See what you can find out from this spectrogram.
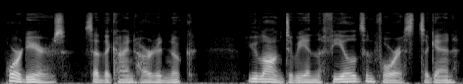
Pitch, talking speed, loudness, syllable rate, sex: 105 Hz, 220 wpm, -18 LUFS, 5.1 syllables/s, male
